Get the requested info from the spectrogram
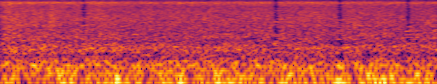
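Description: Waterfall pouring into a narrow rock gorge: a loud, steady rush of water that starts abruptly.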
